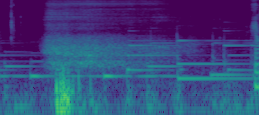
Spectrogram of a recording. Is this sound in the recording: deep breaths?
yes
